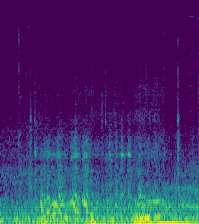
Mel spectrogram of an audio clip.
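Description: A manual car engine cranks and turns over up close, settling into a low, rumbling idle that swells louder toward the end.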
